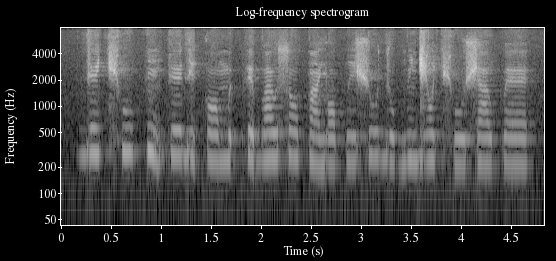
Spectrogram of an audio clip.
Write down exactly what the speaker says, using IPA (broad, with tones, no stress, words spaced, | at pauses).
de˦t͡ɕʰu˦ kĩ˦˨ ke˦dḭ˦˨kɔ˨mɪ˦ʔ pʰḛ˦˨ba˦ʊ̯sʰɔ˦ pã˨jɔ˨ pi˨ʃu˦ du˨bĩ˦d͡ʑɔ˦ t͡ɕʰu˨ʃa˦ʊ̯pɛ˦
